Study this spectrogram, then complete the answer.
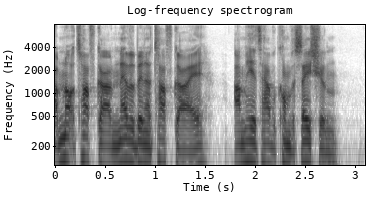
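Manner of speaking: plain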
